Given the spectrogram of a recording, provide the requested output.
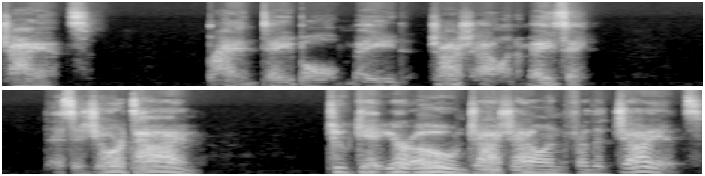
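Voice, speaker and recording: In a put-on character voice, a man whispers raspily at a fairly slow pace. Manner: whispering.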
